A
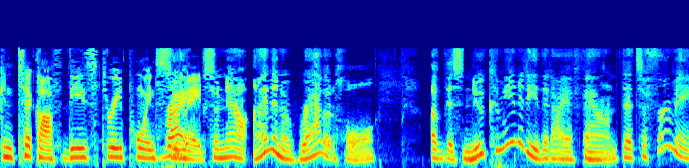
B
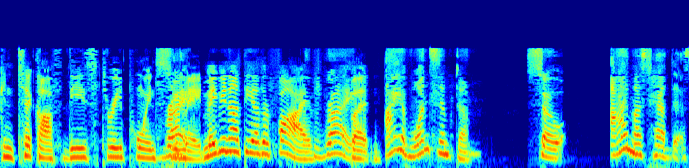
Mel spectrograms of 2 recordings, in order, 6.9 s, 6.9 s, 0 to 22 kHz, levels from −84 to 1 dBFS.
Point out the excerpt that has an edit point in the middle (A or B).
A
